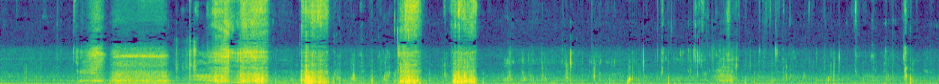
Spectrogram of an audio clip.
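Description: Close-miked slurping of soft noodles in sauce with chopsticks: a run of long wet slurps in the first half, then quieter chewing and small mouth clicks.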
